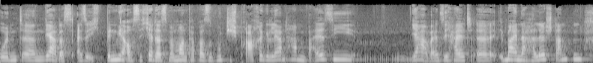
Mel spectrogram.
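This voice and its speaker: The woman's pitch is fairly high. Noticeable background noise accompanies her. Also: fairly even intonation, fairly quick pace. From Germany. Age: 30s. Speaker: engineer and conference organiser. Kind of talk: interview.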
